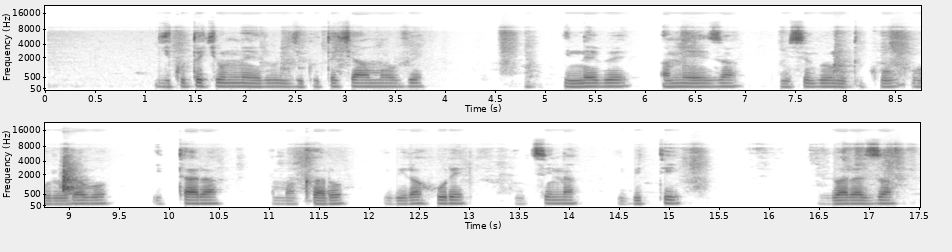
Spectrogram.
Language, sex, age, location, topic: Kinyarwanda, male, 18-24, Kigali, finance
